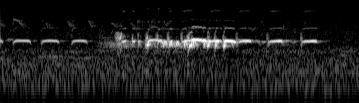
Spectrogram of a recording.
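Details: Local zebra dove, used as a lure to make other doves coo, giving a rapid staccato cooing phrase of short notes around mid pitch, a dense burst of rolling notes in the middle, then a trailing series of evenly spaced coos.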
